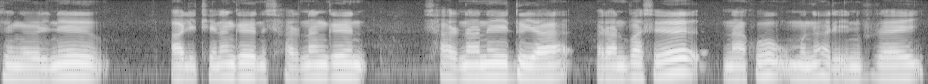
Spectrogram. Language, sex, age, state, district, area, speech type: Bodo, male, 60+, Assam, Udalguri, rural, spontaneous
